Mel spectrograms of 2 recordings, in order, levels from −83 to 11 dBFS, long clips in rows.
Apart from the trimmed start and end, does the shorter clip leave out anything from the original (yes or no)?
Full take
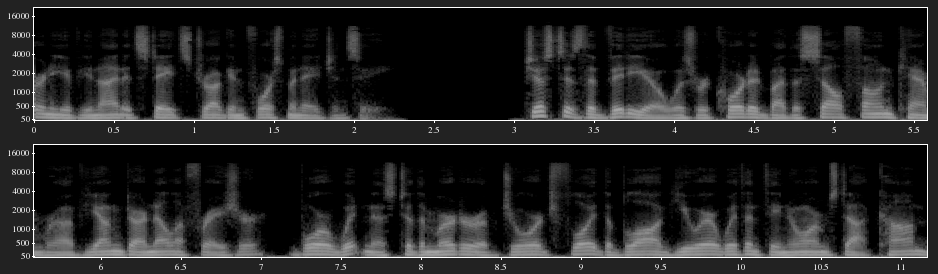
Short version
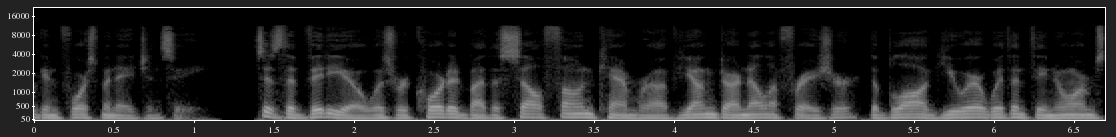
yes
